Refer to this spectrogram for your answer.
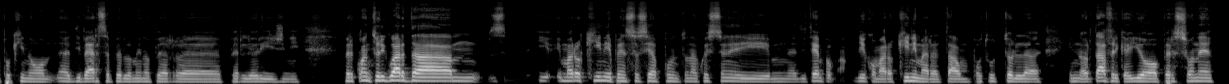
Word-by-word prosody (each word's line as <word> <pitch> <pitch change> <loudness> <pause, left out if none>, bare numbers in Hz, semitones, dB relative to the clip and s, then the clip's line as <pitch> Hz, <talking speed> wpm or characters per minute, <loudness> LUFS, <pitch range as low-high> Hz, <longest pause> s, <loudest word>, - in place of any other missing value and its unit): pochino 135 -4 -4 0.2
diversa 140 +1 -1
perlomeno 140 -1 -4
per 125 -3 -3
per 130 +2 -9
le 135 0 -4
origini. 125 -2 -6 0.4
Per 165 -1 -1
quanto 185 0 +1
riguarda, 170 -3 +8
mhmm, 160 -1 -5
s 145 -6 -9 0.3
i 170 - -9
i - - -13
marocchini 175 +1 0
penso 155 -1 -2
sia, 155 +2 +1
appunto, 145 -2 -7
una 140 -1 -6
questione 155 +1 -4
di 135 -2 -3
mhmm, 130 0 -10
di 135 +1 -11
tempo, 160 -1 -1
ma - - -19
dico 150 0 -6
marocchini, 130 +6 0
ma 135 -3 0
in - - -2
realtà 125 +1 -1
un 125 -1 -3
po' 130 +1 -9
tutto 145 +1 -5
il 135 -2 0 0.3
il 140 - -10
Nord 130 0 -4
Africa. 155 -3 +2
Io 145 +1 +3
ho 135 0 +4
persone 150 0 0
145 Hz, 195 wpm, -24 LUFS, 130-155 Hz, 0.4 s, riguarda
